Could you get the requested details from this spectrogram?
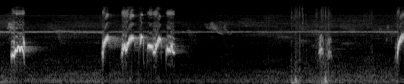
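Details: Red-whiskered bulbul singing, used to train young birds, giving short bursts of bright, rising, chirpy notes in quick phrases with pauses between, over a faint steady high-pitched whine. Red-whiskered bulbul.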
